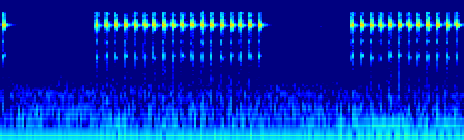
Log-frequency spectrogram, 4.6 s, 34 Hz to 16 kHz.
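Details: Loxoblemmus doenitzi cricket recorded by Korea's National Institute of Biological Resources in 2020: two bursts of rapid, evenly spaced high chirping pulses, about eighteen in the first series and a dozen in the second, against a silent background.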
